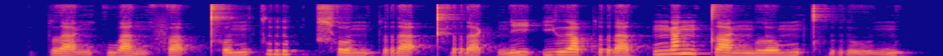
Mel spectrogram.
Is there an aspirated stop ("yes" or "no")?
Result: yes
